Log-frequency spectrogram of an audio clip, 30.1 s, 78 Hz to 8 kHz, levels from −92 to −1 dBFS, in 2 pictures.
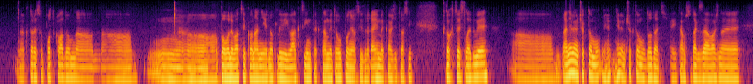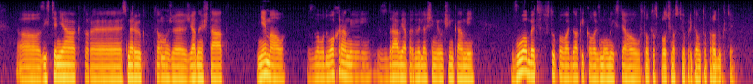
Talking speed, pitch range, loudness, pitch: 130 wpm, 105-115 Hz, -18 LUFS, 110 Hz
